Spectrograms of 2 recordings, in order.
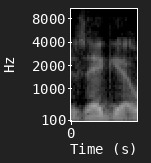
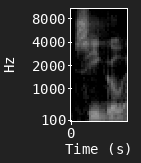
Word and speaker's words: Zegel: It's spelled in Yiddish Zegel, although it's often, when he's mentioned as Siegel, S-E-G-A-L in English.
